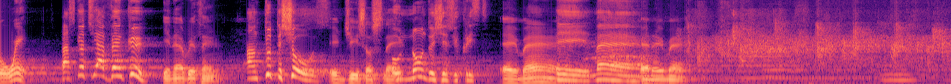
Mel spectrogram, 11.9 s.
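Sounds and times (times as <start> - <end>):
speech: 0.0 - 8.8
church congregation applauding: 7.2 - 11.8.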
